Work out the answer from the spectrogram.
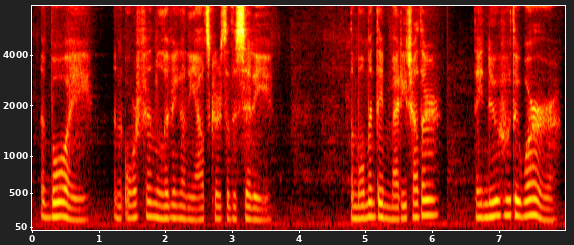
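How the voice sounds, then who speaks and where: A woman acts out an immortal vampire lady in an intimate audio drama. Her voice is low and velvety dark, soft and never rushed. She is tender and wistful, with the gentle condescension of someone used to giving orders. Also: close to an everyday voice. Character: ageless female vampire, boss's daughter, tender, wistful and commanding. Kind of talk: intimate scripted audio roleplay.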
